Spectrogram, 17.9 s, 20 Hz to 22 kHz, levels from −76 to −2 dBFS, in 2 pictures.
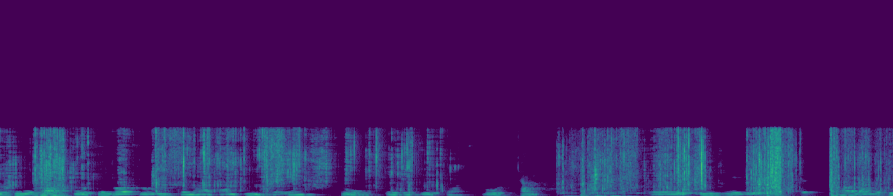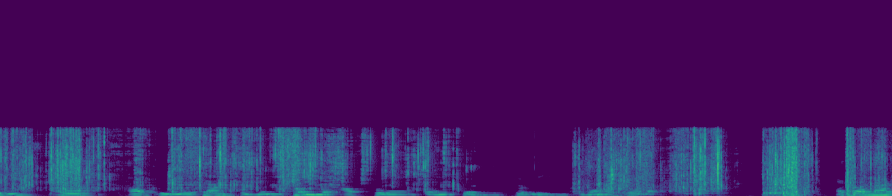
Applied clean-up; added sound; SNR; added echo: classical method WPE with log-MMSE.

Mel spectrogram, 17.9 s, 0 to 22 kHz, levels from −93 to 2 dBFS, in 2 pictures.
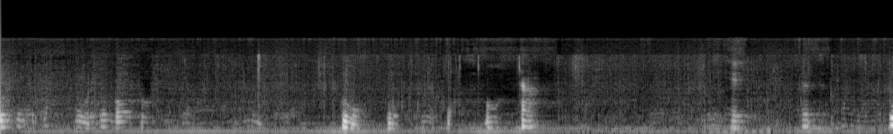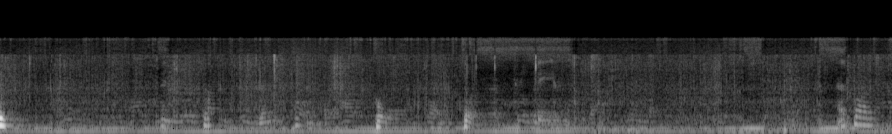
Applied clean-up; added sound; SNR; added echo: neural mask model DeepFilterNet 3.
